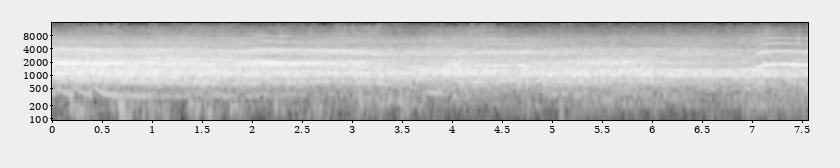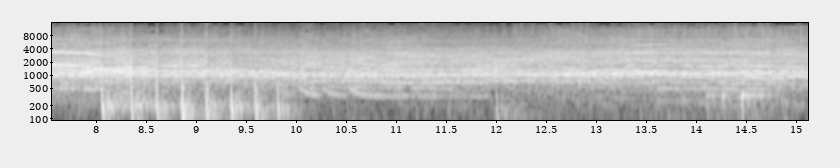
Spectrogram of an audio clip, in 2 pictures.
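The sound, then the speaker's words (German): A crowd at the Splash festival cheers and shouts in a steady, loud roar, with high whistles rising above it and a burst of sharp, scattered claps partway through. “Splash macht Lärm”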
